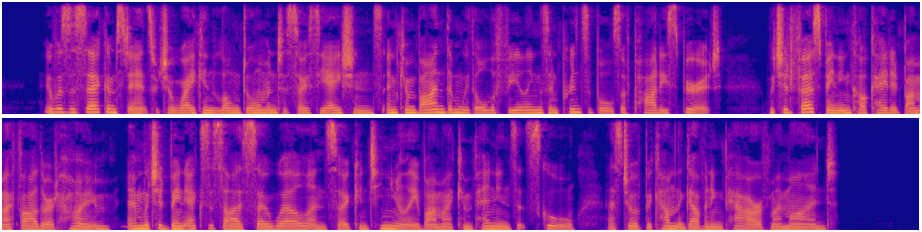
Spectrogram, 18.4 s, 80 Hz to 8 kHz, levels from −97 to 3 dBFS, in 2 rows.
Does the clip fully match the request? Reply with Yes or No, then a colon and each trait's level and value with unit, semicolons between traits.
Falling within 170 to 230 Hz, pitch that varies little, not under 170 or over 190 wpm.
Yes: medium, 185 Hz; narrow, 2.1 semitones; average, 185 wpm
